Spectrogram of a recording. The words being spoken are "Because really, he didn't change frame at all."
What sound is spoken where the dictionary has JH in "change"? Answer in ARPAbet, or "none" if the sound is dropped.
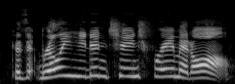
ZH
